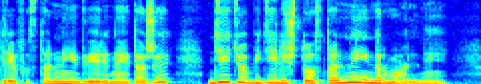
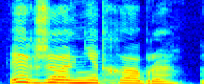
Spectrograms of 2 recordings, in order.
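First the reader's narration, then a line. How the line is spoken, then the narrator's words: Little girl sighing. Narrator (Russian): вздохнула девочка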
